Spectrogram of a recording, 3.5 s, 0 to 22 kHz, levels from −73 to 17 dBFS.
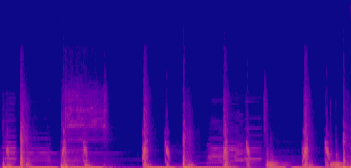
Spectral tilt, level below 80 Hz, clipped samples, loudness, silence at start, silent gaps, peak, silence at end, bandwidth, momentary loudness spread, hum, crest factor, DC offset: -6 dB/octave; -24 dBFS; under 0.1%; -25 LUFS; 0 s; none; -8 dBFS; 0 s; 11.5 kHz; 8 LU; none; 14 dB; under 0.1%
